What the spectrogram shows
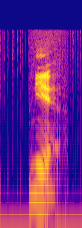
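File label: "nie" fourth tone, Chinese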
